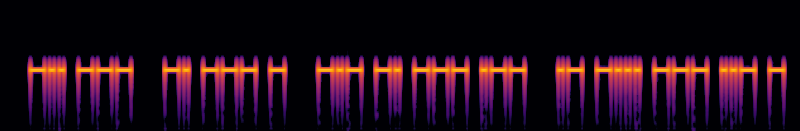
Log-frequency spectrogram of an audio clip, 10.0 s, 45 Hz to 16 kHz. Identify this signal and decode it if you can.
Morse code, heard as a keyed tone, about 20 wpm, 700 Hz. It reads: DO NOT KNOW ABOUT
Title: Sentences with 5-Word Phrases - 20wpm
